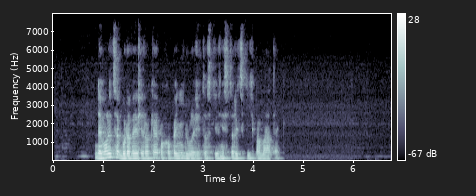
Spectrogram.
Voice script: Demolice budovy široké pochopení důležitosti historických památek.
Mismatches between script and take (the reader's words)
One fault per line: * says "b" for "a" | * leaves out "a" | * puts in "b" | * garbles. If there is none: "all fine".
all fine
